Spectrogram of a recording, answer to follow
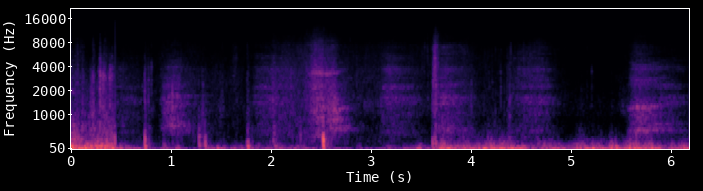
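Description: Footsteps on loose rock, with stones clicking underfoot, as a hiker climbs a steep scree path. Two heavy breaths, one about two and a half seconds in and one near the end. A low wind rumble on the microphone at the start.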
